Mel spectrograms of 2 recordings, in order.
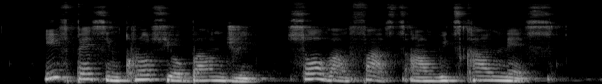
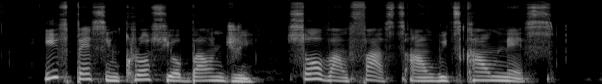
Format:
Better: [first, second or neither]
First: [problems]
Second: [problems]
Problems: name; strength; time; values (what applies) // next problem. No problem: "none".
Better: second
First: room echo; dies away in 0.4 s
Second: none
